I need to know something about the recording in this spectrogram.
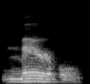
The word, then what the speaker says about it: Maryville: Mountain Bike Week just a small Maryville it's marille I'm sorry I'm I'm A Yank it's spelled marville I know youall pronounce not pronounced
